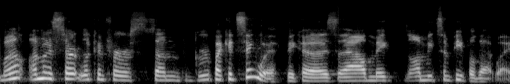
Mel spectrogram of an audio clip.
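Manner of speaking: ordinary delivery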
